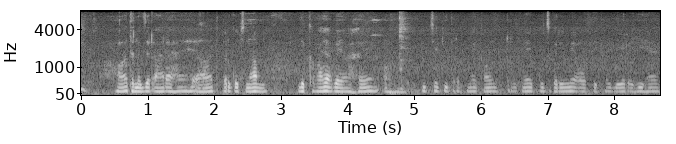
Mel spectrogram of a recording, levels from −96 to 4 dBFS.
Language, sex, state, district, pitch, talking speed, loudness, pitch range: Hindi, male, Rajasthan, Bikaner, 135 Hz, 180 wpm, -19 LUFS, 130-140 Hz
